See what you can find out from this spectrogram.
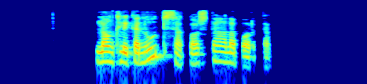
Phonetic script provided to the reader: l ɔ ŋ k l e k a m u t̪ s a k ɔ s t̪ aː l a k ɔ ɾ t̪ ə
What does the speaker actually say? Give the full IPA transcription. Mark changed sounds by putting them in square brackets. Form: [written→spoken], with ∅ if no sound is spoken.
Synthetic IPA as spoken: l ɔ ŋ k l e k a [m→n] u t̪ s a k ɔ s t̪ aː l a [k→p] ɔ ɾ t̪ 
